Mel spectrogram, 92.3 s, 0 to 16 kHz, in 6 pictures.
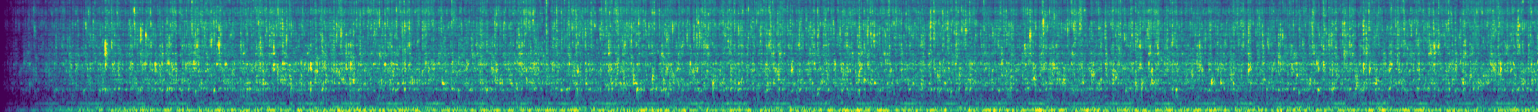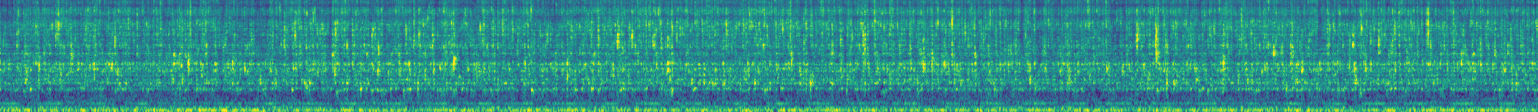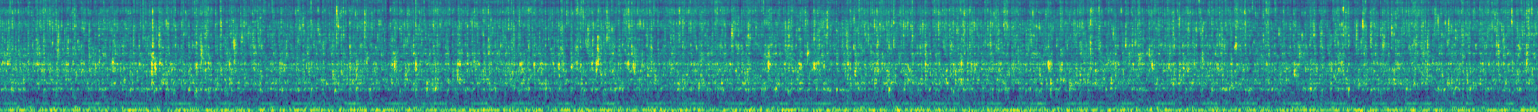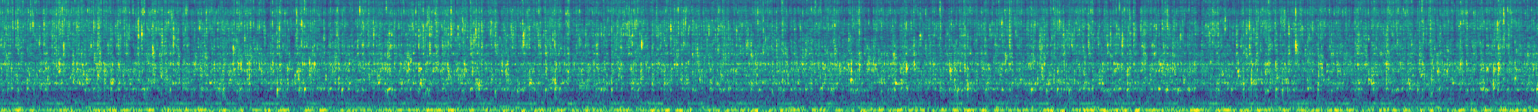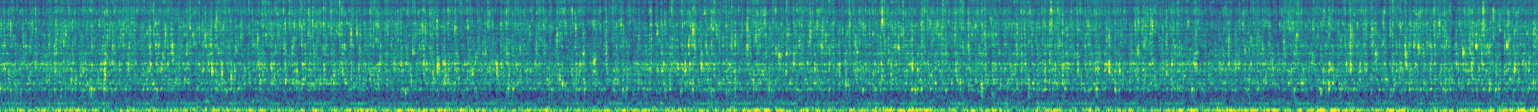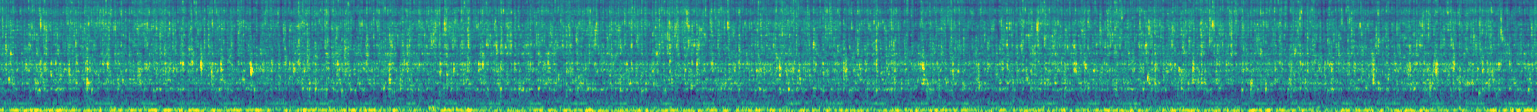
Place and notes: bad freienwalde/oder: kurfürstenquelle - the city, the country & me: fountain
fountain
the city, the country & me: december 31, 2014
Bad Freienwalde (Oder), Germany, 31 December, ~15:00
